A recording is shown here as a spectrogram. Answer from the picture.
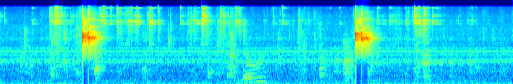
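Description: Two sharp clicks of a handheld dog-training clicker, about five and a half seconds apart, each marking the German Shepherd touching the post-it target with her nose. Between them the dog whines softly.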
